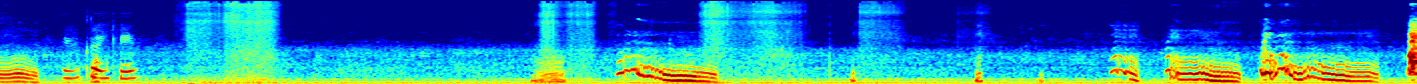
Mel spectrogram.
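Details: Long-coat German Shepherd Dog puppies, two weeks old, giving short squeaky grunts and whines in scattered bursts with quiet gaps between them, the calls falling in pitch; a steady low hum runs underneath throughout.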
